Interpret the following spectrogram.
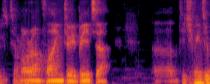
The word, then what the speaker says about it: Ibiza: The thing is that if you say it Ibiza like a Spanish person, you sound like an Yeah. asshole because you sound snooty. Uh, I just call it Ibiza, which I'm pronouncing like a Puerto Rican person, Ibiza.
